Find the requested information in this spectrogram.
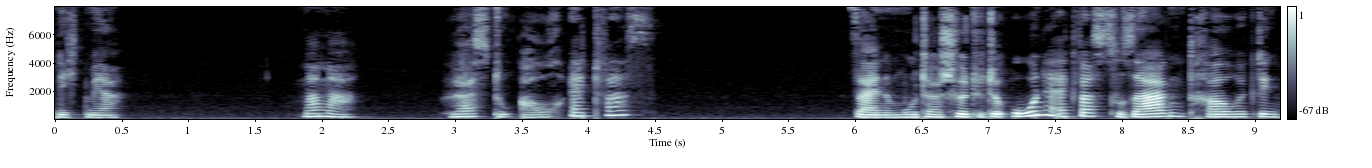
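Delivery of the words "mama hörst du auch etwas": put-on hushed, frail little child; quiet, weak. A narrator's reading. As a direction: ask very softly, saving your strength. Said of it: "sagte es leise, denn für mehr reichte seine Kraft".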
